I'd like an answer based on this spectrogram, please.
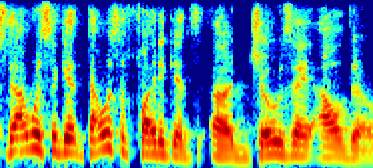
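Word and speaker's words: José Aldo: That was a fight against Jose Aldo. Like, it's spelled like Jose, but in Brazil they pronounce the J. So Jose Aldo, and he was the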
